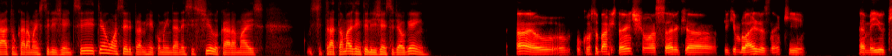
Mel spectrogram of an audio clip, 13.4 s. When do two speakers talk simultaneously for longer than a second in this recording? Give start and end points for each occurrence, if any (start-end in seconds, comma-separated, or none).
none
